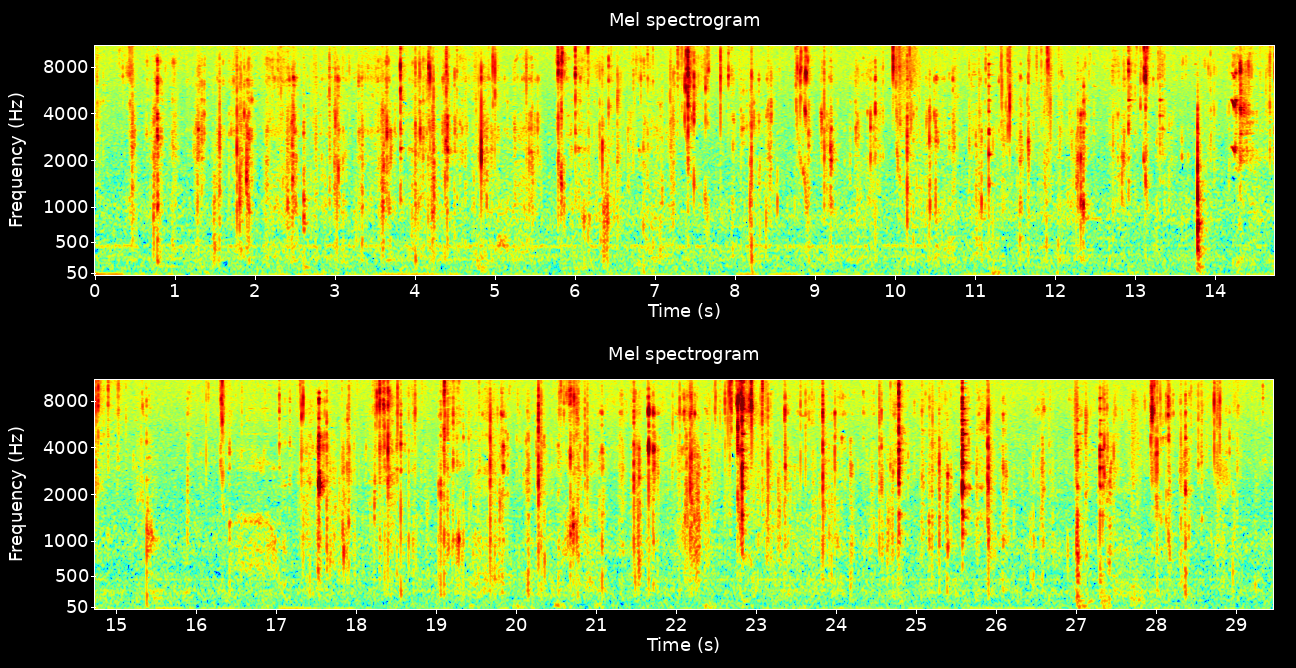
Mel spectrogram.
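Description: Close-miked eating sounds: chewing and crunching of dark seeded bread and mouthfuls of salad, with many short crackling clicks throughout.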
